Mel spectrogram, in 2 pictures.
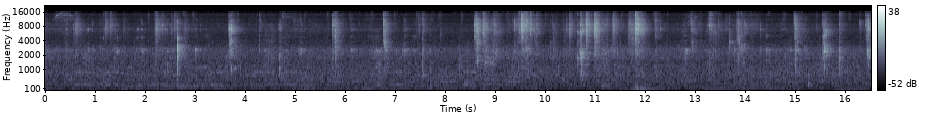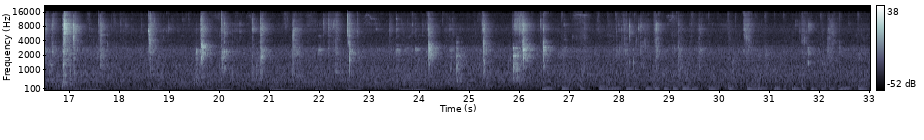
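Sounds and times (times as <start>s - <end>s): person chewing with lip smacks: 23.5s - 29.7s.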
